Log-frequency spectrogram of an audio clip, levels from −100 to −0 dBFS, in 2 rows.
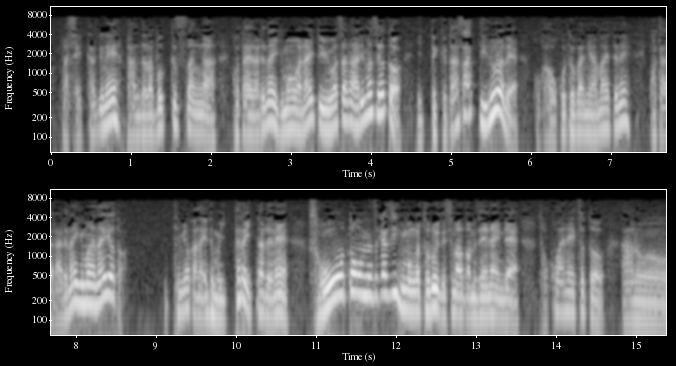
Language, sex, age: Japanese, male, 30-49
